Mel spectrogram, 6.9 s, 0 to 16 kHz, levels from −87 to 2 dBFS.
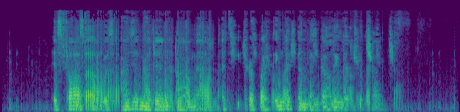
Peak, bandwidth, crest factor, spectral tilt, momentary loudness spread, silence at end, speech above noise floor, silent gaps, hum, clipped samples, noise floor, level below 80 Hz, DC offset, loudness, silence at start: -2 dBFS; 11.5 kHz; 20 dB; -6.5 dB/octave; 9 LU; 0.9 s; 32 dB; none; none; under 0.1%; -54 dBFS; -40 dBFS; under 0.1%; -22 LUFS; 0.15 s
